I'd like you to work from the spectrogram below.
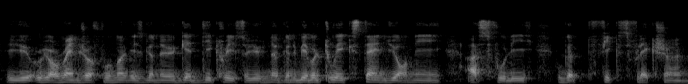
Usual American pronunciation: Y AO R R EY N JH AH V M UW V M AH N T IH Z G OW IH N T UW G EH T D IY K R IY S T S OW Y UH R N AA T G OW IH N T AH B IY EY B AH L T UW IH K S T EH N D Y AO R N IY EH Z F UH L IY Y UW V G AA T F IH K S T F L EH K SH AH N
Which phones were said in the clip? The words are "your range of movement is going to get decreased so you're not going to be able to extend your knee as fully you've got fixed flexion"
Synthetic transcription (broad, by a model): Y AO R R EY N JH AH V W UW M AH N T IH Z G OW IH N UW G EH T D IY K R IY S S OW Y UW N AA T G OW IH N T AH B IY EY B AH L T UW IH K S T EH N D Y AO R N IY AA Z F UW L IY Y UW G AA T F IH K S F L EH K SH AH N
